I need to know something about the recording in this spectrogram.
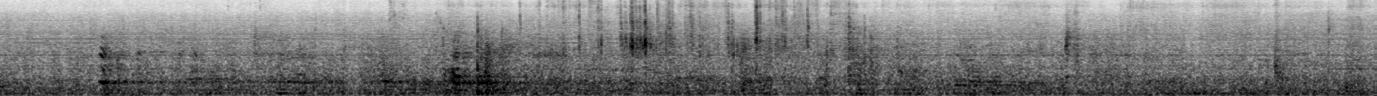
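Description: Low background chatter of people standing around in a large indoor hall, no words clear. A cluster of several sharp taps comes about five seconds in.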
